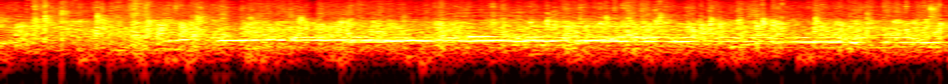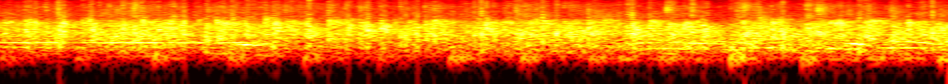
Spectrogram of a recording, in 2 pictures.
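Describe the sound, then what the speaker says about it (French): A church congregation applauds steadily throughout, a loud, dense wash of many clapping hands with a faint sustained tone running beneath it. "On acclame la parole de Dieu ce matin"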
